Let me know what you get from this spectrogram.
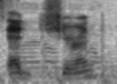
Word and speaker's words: Sheeran: It's Ed Sheeran. You're pronouncing it pretty weird.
